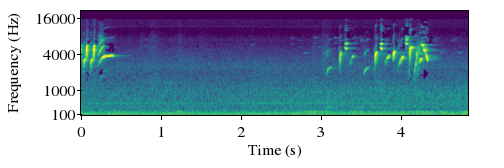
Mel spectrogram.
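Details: Singing European goldfinch: a short sharp twittering note opens, then after a pause a rapid tinkling, buzzy run of high chirps lasting over a second, over a low constant hum.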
